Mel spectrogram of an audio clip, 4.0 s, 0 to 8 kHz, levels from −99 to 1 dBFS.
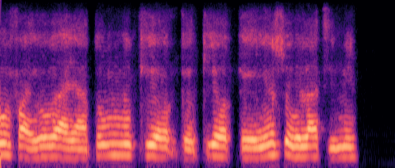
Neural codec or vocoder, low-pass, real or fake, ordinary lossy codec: codec, 16 kHz, 4 kbps, FreqCodec, smaller model; 7.2 kHz; fake; Opus, 32 kbps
